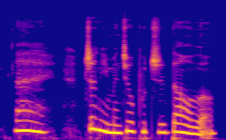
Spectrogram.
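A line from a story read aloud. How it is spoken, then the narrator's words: Sighing. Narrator (Chinese): 傅李夫人叹了口气说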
